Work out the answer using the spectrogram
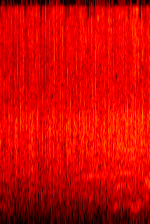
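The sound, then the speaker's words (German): An audience at a poetry slam show in Leipzig applauds heartily, a dense, unbroken roar of clapping that stays loud throughout, with voices mixed in. “Bitte einen ganz herzlichen Applaus dafür.”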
